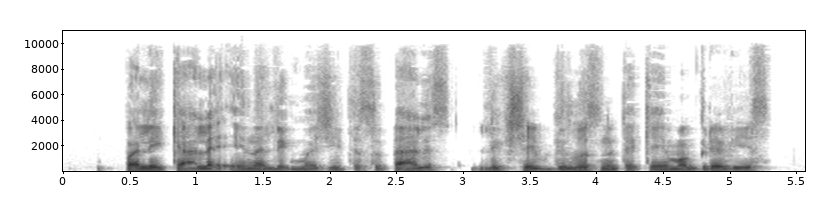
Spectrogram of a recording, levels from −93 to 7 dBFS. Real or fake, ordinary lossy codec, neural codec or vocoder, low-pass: real; AAC, 48 kbps; none; 9.9 kHz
